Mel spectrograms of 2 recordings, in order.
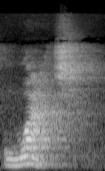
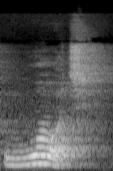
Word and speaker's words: watch: So we come to number 9, and this word is watch. It's not watch, but it's watch.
